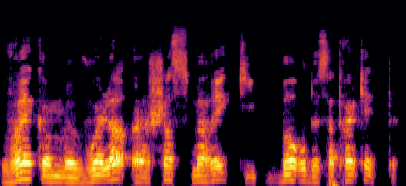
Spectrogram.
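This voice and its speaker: A man's voice: medium pitch, slow, gravelly, darkish tone, breathy edge, pitched above the performer's own voice, exaggerated voice. A man doing a dogged old-school ship's boatswain. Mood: insistent. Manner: dogged, insistent. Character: stubborn loyal male ship's boatswain. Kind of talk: audiobook character reading.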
